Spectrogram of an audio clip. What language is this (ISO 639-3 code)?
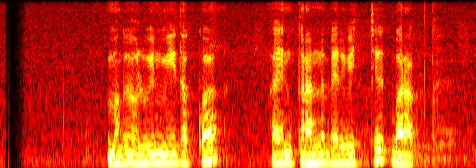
sin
